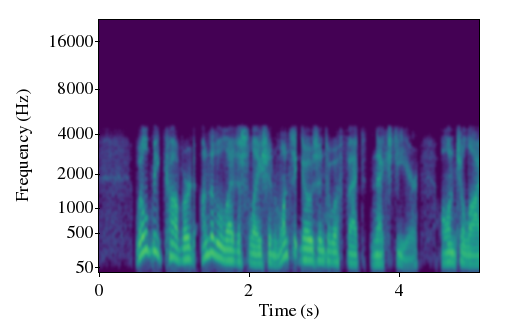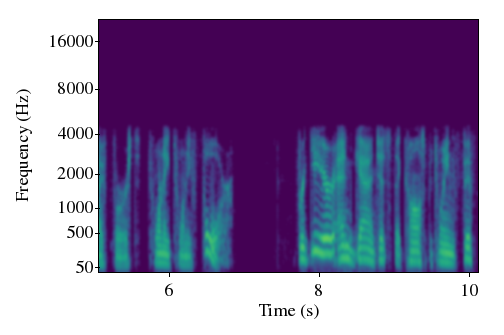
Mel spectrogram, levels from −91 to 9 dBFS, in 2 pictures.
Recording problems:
high frequencies cut off; severe; nothing above 4 kHz

